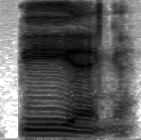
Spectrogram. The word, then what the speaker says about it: being: on a pronunciation note this one is your long e being and you need both of those yeah you need both those vowel sounds the b end but the other one bin okay so that's that's a big difference there the the pronunciation is quite distinct it's been damaged it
